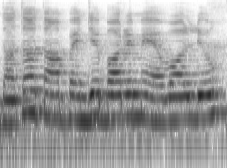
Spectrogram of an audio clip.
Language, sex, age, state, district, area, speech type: Sindhi, male, 60+, Maharashtra, Mumbai Suburban, urban, spontaneous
